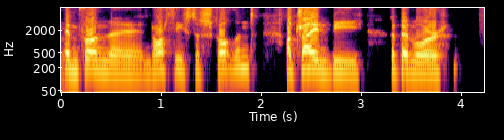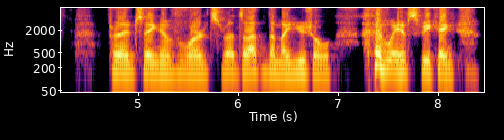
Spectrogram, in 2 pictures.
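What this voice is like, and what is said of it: Scottish accent. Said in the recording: “Stuart has a different accent from me”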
